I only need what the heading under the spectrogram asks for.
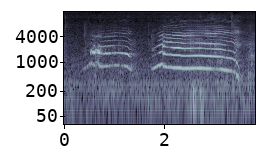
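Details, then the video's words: Zebulon, a four-year-old male cat, meows indoors while talking about a lizard: two long harmonic meows, the first short and falling, the second drawn out and level before dropping at the end. "Cat talks about a lizard"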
